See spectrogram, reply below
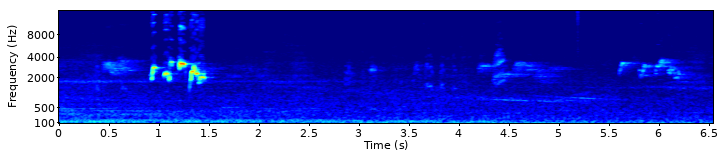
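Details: Red-whiskered bulbul used as a decoy, behaving aggressively and spinning; one crisp, rapid phrase of three or four ringing whistled notes, then softer scattered chirps in near silence.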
